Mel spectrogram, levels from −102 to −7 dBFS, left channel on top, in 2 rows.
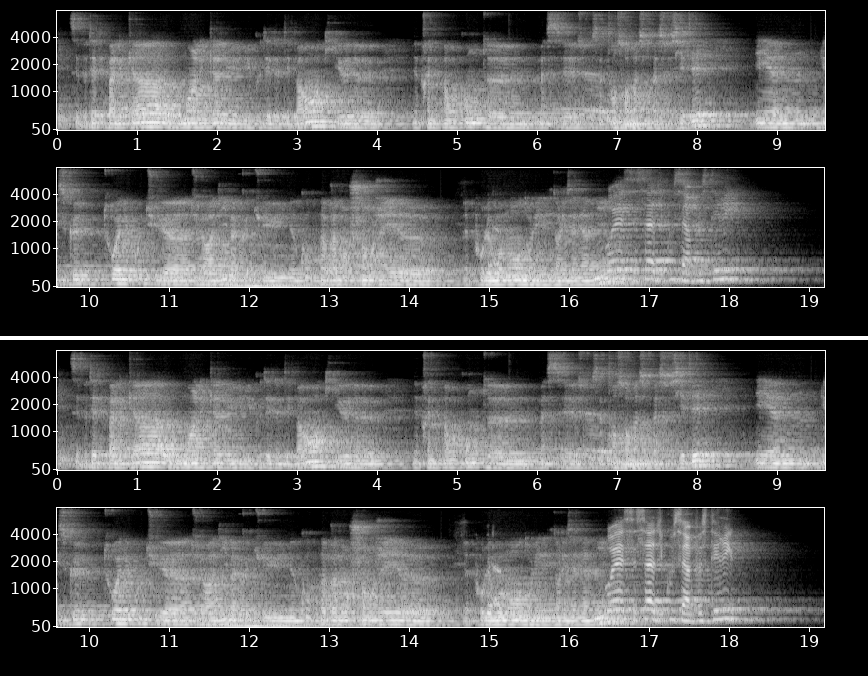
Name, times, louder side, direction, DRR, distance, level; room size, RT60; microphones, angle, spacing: voice 1, 0.2-4.0 4.4-6.6 6.9-8.1 8.7-14.2 14.7-16.5, equal, 40° left, -3 dB, 1.9 m, -19 dB
sound 1, 5.6-14.4, equal, 10° left, 1.2 m, -30 dB
voice 2, 16.4-18.1, right 3 dB, 85° right, 6 dB, 1.1 m, -22 dB
15.5 x 8.6 x 5.8 m, 2.2 s
head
